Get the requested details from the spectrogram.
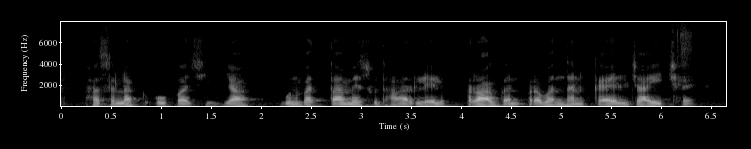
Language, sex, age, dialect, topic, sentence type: Maithili, male, 25-30, Eastern / Thethi, agriculture, statement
